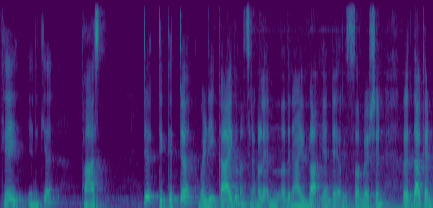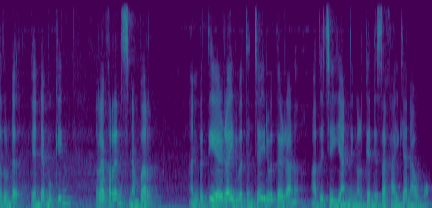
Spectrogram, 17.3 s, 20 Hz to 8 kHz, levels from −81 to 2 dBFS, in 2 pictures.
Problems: none marked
